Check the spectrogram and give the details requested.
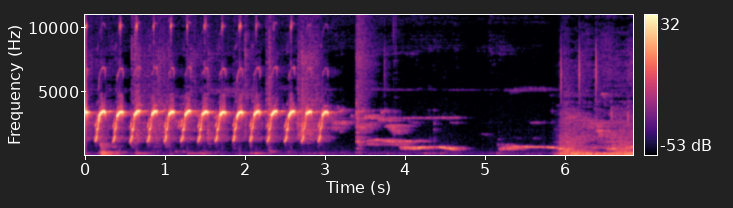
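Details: Caged white-headed munia on a training recording gives a rapid, even series of twelve high downward-sweeping chips. Quieter low drawn notes and a faint low rumble follow.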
